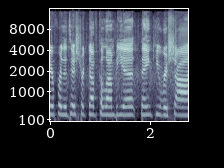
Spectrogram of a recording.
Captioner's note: applause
